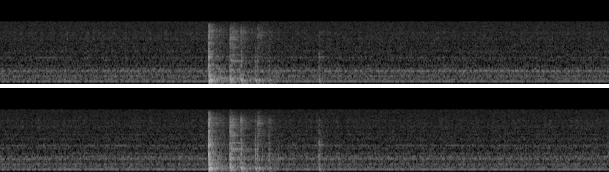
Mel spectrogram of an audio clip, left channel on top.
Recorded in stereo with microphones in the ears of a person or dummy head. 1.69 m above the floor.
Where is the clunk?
25° right (ahead or behind), 0.7 m.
